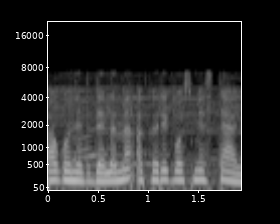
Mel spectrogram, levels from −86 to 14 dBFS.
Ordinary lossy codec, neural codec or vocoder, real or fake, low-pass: Opus, 64 kbps; none; real; 7.2 kHz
